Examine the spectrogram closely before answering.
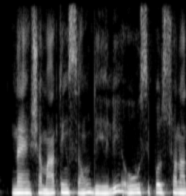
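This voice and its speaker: A woman speaks at a fairly quick pace in an animated tone. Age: 30s. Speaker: trade marketing supervisor. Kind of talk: podcast interview.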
